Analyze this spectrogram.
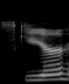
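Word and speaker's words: skyr: yogurt and then also I think you pronounce it skier it's an Icelandic yogurt similar to Greek yogurt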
